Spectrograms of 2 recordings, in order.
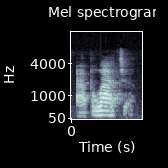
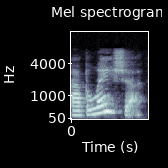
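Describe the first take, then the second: First: It is said the way locals pronounce it. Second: It is said the way outsiders pronounce it. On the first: This is how people who live there say it. The speaker calls it right. "the way we say it is Appalachia" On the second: This is how people from elsewhere say it. The speaker calls it wrong. "people say"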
